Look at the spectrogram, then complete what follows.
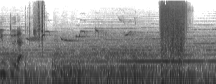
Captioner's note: baton clicks; suspenseful music; static whirs; suspenseful music continues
